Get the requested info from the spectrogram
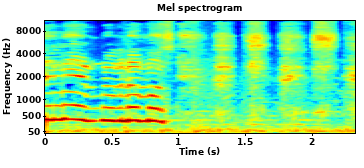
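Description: A boy's voice crying out in one long, drawn-out wail at a steady pitch, breaking off about a second in.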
